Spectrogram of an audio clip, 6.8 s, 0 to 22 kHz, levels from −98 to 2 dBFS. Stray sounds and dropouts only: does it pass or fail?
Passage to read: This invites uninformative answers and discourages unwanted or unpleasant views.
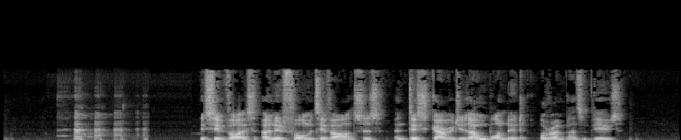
fail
